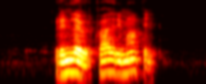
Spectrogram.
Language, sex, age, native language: Icelandic, male, 40-49, Icelandic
